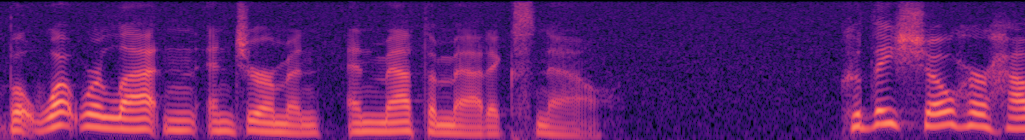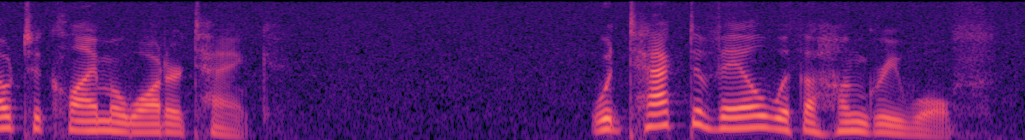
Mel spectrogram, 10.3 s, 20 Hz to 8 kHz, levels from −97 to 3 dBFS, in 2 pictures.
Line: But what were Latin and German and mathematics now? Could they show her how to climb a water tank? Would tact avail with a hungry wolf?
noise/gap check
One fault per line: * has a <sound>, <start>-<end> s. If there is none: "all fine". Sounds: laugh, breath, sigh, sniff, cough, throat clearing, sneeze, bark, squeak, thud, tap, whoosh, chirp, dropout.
all fine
